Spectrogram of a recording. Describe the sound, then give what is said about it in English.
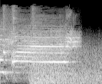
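A man lets out a loud, sustained bellowing yell that holds steady for over a second, then cuts off into low background noise. “Two guys who get a little emotional when they hear John Belushi yell,”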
